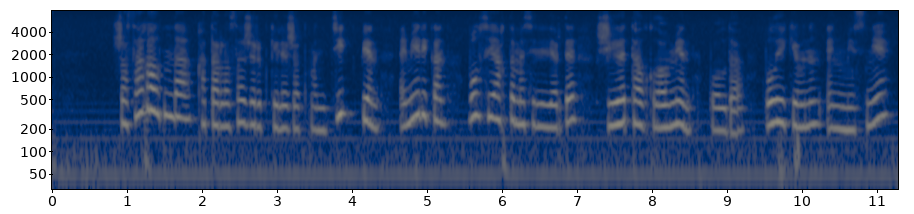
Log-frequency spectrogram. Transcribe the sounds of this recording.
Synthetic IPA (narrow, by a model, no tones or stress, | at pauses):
ʒ̥ɑsɑqɑlˠd̪ənd̪ɑqʰɑt̪ɑɾlˠɑsɑʒʏɾɪpkʲʰe̞le̞ʒɑt̪̚qɑnd̪ikpe̞n | ame̞ɾijkɑn | bʊlˠsijɑqt̪əmæse̞le̞le̞ɾd̪ɪ | ʒ̥ijet̪ʰɑlˠqəlˠɑwme̞n | b̥o̞lˠd̪ə | b̥ʊlˠe̞kʲe̞wɪnɪŋɪnɪme̞sɪne̞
